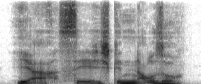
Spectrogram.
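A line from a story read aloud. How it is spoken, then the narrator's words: Growling. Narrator (German): knurrte Tommy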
